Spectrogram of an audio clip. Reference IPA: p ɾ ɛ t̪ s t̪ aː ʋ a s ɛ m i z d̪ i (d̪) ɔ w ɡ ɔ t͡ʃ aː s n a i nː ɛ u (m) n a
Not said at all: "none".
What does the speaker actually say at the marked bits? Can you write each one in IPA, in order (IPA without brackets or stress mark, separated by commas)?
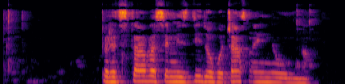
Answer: d̪, m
